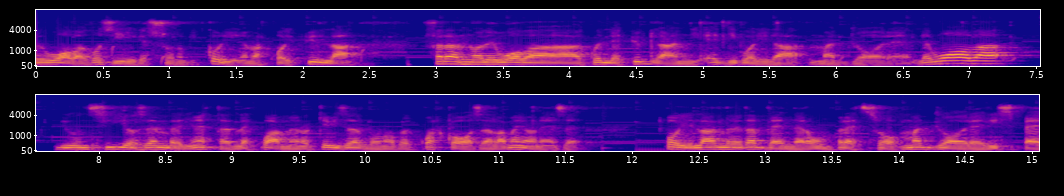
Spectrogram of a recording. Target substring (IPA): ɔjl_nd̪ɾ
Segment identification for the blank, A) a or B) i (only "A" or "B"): A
